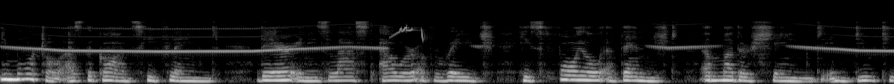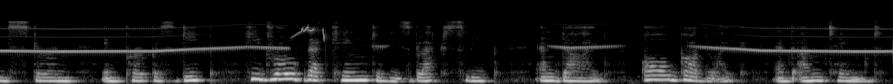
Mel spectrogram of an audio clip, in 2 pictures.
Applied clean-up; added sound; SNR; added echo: none; Animal; 14 dB; reverberation time 0.3 s.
